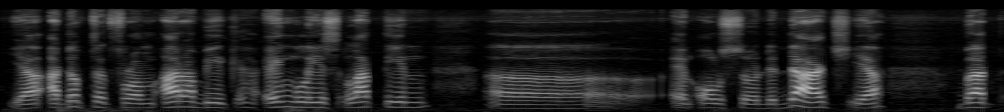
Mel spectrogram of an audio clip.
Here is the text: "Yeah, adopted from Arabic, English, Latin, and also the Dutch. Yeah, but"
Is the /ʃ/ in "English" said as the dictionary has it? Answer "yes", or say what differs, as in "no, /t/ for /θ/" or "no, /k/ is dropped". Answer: no, /s/ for /ʃ/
